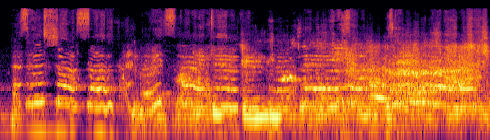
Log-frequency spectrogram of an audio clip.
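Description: Tires shriek in long, wavering squeals as race cars brake hard during laps, a Mustang braking to avoid rear-ending the car in front, the screeching rising and falling almost nonstop, loud, with engine roar underneath.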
